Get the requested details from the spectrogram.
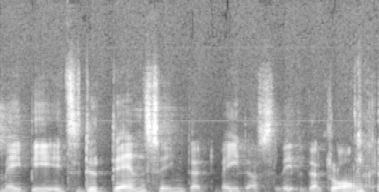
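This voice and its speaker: A man's vocal fry at a fairly slow pace, with ordinary pitch variation. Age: 80s+. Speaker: war eyewitness. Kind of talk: testimony. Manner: halting.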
